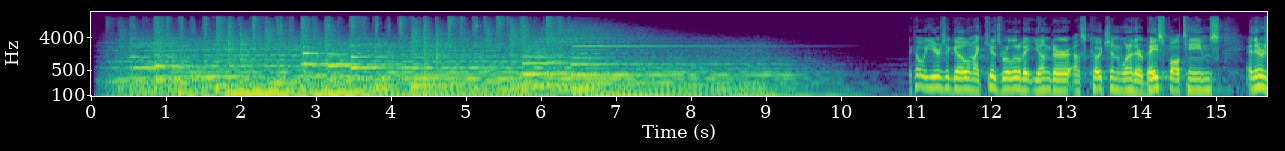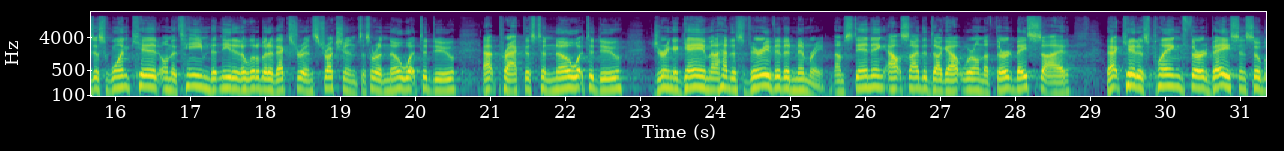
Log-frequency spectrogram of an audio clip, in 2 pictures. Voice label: Sermon English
